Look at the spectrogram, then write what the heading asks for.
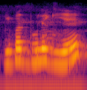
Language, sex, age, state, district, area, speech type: Bengali, female, 45-60, West Bengal, Uttar Dinajpur, urban, spontaneous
